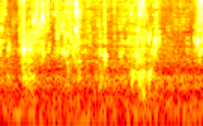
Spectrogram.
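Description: Homemade compost tea sloshes and trickles while a garden plant is watered, a brief, steady splashing pour heard up close.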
